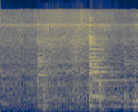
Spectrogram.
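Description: Gobi manchurian with capsicum being stirred and fried in a pan: a loud, close, steady sizzle broken by a few scraping stir strokes, with no voices.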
